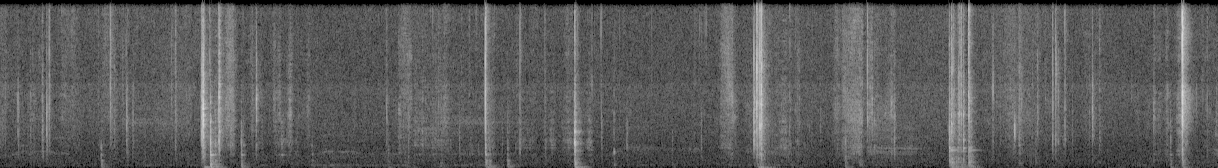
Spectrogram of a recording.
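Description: Cardstock pieces and a roll of thin tape being handled: a handful of separate short rustles and taps, the loudest about two seconds in.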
